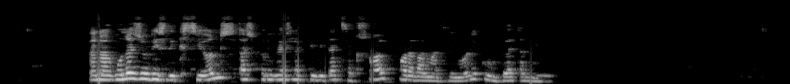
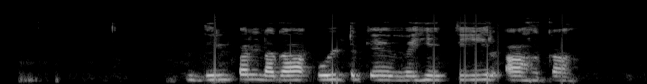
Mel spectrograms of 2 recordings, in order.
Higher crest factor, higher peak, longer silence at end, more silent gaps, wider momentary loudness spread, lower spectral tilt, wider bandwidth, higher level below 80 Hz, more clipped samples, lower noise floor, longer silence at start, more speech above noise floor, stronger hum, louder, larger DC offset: about the same, 20 dB vs 18 dB; first, -4 dBFS vs -8 dBFS; first, 2.4 s vs 0.75 s; neither; first, 12 LU vs 9 LU; second, -4 dB/octave vs -5.5 dB/octave; about the same, 10.5 kHz vs 9.6 kHz; about the same, -62 dBFS vs -62 dBFS; neither; first, -76 dBFS vs -71 dBFS; first, 0.9 s vs 0.3 s; first, 55 dB vs 47 dB; neither; about the same, -22 LUFS vs -24 LUFS; neither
